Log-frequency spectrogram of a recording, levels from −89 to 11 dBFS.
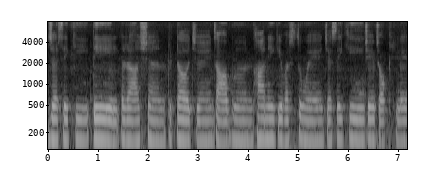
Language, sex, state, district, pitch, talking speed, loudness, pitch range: Hindi, female, Uttar Pradesh, Etah, 155 Hz, 110 wpm, -32 LUFS, 150-155 Hz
